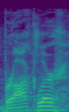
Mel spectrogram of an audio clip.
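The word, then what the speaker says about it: Brauchler: My name is George Brockler. Last name is spelled B-R-A-U-C-H-L-E-R.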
